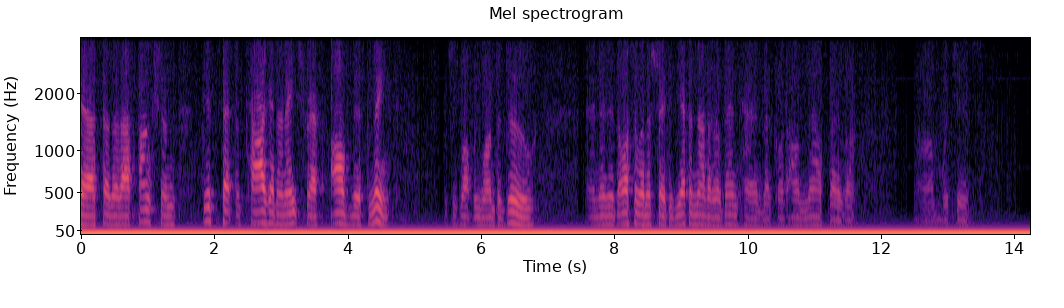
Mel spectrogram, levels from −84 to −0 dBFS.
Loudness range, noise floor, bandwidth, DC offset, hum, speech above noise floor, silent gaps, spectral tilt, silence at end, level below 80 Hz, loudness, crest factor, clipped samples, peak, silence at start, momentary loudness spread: 11 LU; -65 dBFS; 4 kHz; 4%; none; 25 dB; none; -9.5 dB/octave; 0 s; -64 dBFS; -41 LUFS; 22 dB; under 0.1%; -18 dBFS; 0 s; 22 LU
